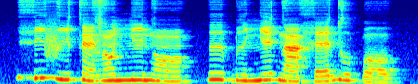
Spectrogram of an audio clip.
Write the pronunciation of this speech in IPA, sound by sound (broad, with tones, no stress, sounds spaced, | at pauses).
h i˦ v i˨˦ t ɛ̃˨ z ɔ̃˧ ɲ ĩ˦ d ɔ̃˧ | ɨ˦˨ ɓ ɨ˧ ɲ e˦ d ã˨ h ɛ˨˦ d u˧ ɓ ɔ˨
